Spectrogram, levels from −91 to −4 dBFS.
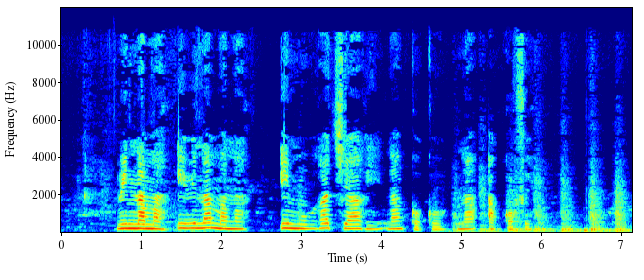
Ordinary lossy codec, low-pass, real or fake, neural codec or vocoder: AAC, 32 kbps; 10.8 kHz; real; none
